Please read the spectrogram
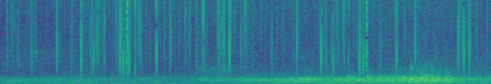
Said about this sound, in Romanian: Plouă! Mi-e frică!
